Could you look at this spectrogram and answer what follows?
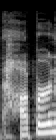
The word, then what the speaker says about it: Hooper: And sure enough, they call it Hupper, Nebraska, but it's spelled Hooper.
